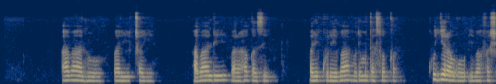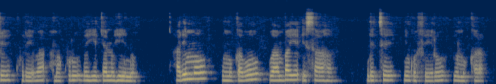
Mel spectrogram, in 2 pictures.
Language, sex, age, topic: Kinyarwanda, female, 36-49, finance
